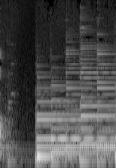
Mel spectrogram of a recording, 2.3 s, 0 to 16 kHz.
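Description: Acoustic guitar fingerpicking a Dsus2 chord as a slow arpeggio in three-beat time. The notes start suddenly about two-thirds of a second in, after a brief pause, about three a second, ringing on together.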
